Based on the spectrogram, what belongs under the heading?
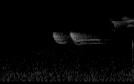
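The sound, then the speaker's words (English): A European robin sings a few short, high, thin notes: two quick sweeping phrases, then a higher trill, faint against a quiet outdoor background. “They're the sort of ubiquitous bird, aren't they? They're the bird that even the smallest kid can draw.”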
